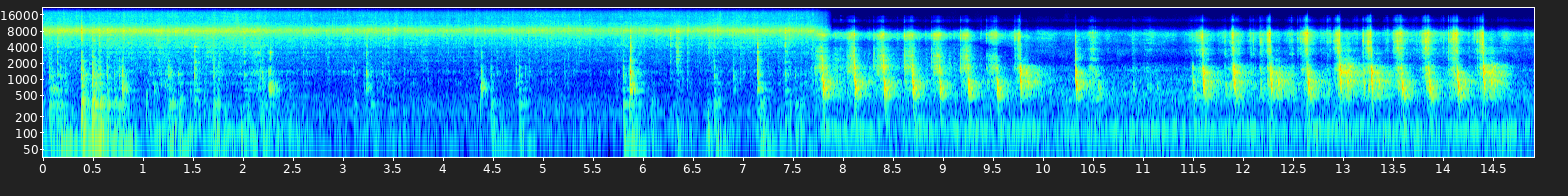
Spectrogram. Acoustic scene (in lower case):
kitchen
